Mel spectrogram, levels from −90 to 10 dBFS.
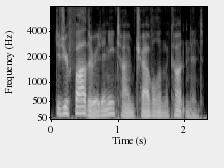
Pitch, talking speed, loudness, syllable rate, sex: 115 Hz, 255 wpm, -18 LUFS, 6.8 syllables/s, female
